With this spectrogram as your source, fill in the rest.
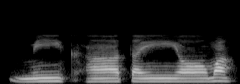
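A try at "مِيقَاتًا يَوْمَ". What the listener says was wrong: ఇదిగాం చేయాలి, ఇంకా కొంచెం గున్నా చేయాలి. గున్నా కొంచెం మంచిగా చేయాలి. ఇదిగాం చేశారు, గున్నా కొంచెం మంచిగా చేయాలి.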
